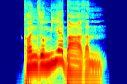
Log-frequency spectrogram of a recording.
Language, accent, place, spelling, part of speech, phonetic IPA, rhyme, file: German, Germany, Berlin, konsumierbarem, adjective, [kɔnzuˈmiːɐ̯baːʁəm], -iːɐ̯baːʁəm, De-konsumierbarem.ogg
- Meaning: strong dative masculine/neuter singular of konsumierbar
